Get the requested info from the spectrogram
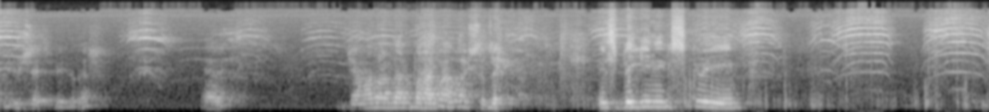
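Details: A litter of Scottish Fold kittens, one month old, mewing in high, wavering cries that come in a quick series toward the end, with a man's speech and short gaps of quiet before them.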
